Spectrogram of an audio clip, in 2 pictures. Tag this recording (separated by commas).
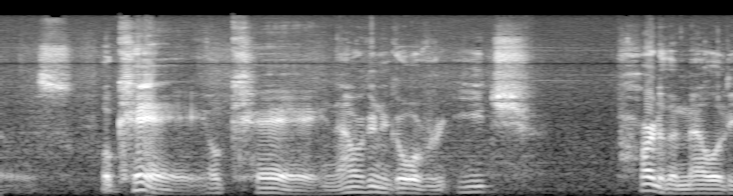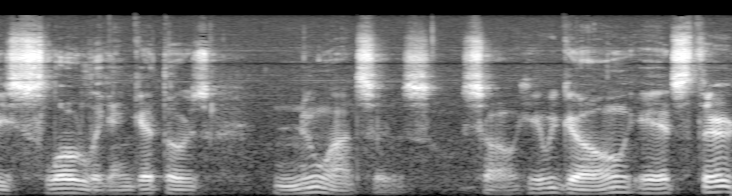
Speech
